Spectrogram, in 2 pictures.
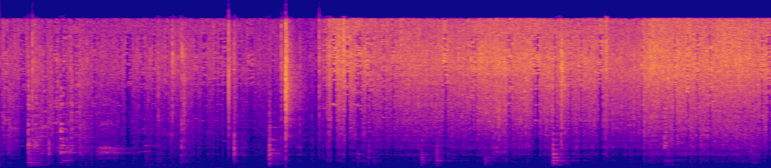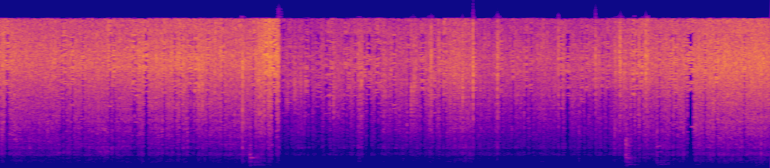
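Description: Spices sizzling in hot coconut oil in a stainless steel pot, with a wooden spatula scraping and clicking against the pot as it stirs. The sizzle jumps louder about three seconds in as chopped onion and garlic go into the oil, then drops off suddenly about ten seconds in.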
